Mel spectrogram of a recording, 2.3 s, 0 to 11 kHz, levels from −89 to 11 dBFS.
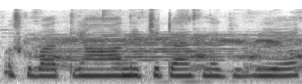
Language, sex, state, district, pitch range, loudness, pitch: Hindi, female, Bihar, Katihar, 230-240 Hz, -13 LUFS, 230 Hz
